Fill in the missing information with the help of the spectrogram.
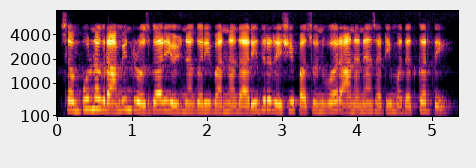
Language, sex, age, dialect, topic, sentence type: Marathi, female, 25-30, Northern Konkan, banking, statement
